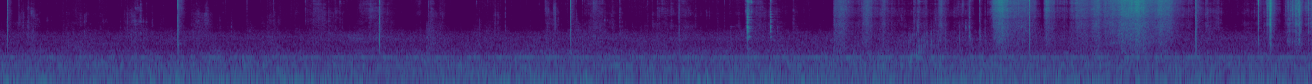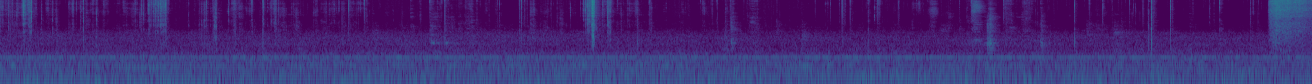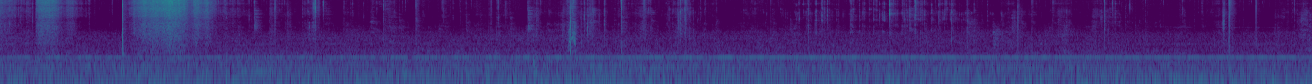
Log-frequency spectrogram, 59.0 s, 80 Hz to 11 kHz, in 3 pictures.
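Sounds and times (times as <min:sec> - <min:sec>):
bonfire crackling: 0:12.4 - 0:21.0, 0:37.9 - 0:44.3
rustling swishes: 0:12.5 - 0:18.2, 0:38.7 - 0:43.0.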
